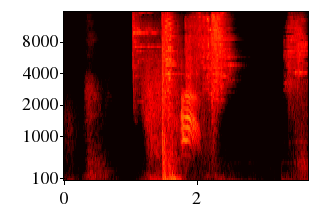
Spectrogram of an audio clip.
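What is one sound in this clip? A metal pipe swings and strikes with a sharp whack.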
